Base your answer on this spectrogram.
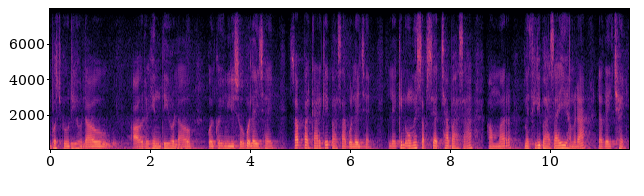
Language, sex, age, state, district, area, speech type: Maithili, male, 18-30, Bihar, Purnia, rural, spontaneous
